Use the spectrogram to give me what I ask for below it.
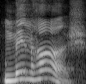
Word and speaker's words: Minhaj: Minhaj. Yeah. That sounds correct. I'm pronouncing it correct.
